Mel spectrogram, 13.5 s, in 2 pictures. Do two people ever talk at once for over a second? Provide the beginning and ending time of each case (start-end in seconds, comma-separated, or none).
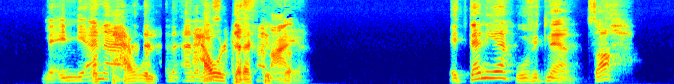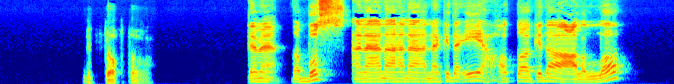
0.9-3.0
